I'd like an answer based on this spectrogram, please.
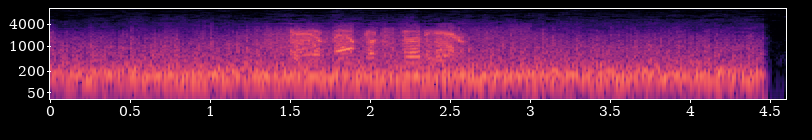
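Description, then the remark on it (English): A quick run of three or four warbling electronic beeps, NASA communication beeps with someone in outer space, rises midway through a steady, loud rumbling hiss that fills the whole recording. “We knew it was a NASA beep communication with somebody in outer space, but we didn't know, you know, what mission.”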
